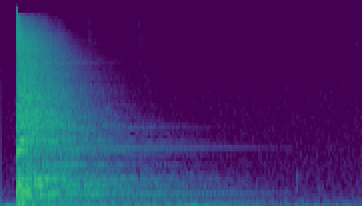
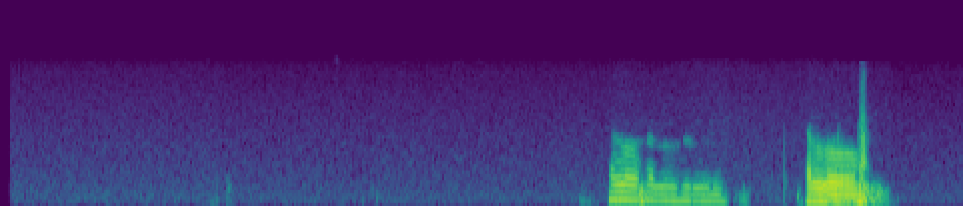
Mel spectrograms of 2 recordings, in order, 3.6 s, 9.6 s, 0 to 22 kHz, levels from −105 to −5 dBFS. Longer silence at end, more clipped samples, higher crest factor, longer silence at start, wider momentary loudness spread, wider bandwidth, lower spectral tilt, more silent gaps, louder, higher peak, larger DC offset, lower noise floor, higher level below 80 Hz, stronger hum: first, 1.65 s vs 0.8 s; neither; about the same, 26 dB vs 24 dB; second, 0.05 s vs 6.05 s; first, 23 LU vs 19 LU; first, 16 kHz vs 4.4 kHz; second, -2.5 dB/octave vs -13 dB/octave; neither; second, -36 LUFS vs -22 LUFS; second, -16 dBFS vs -4 dBFS; neither; about the same, -74 dBFS vs -75 dBFS; about the same, -58 dBFS vs -58 dBFS; neither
